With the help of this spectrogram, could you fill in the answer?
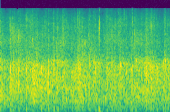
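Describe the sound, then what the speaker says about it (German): A church congregation at the Leuchtfeuer-Gemeinde claps together in a brief burst of applause, a dense, even patter of many hands during the service. "lass uns Jesus mal einen Applaus geben"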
